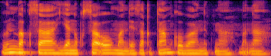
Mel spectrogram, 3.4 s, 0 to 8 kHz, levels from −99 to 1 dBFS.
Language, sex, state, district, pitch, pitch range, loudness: Garo, male, Meghalaya, South Garo Hills, 110 Hz, 100-115 Hz, -19 LUFS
